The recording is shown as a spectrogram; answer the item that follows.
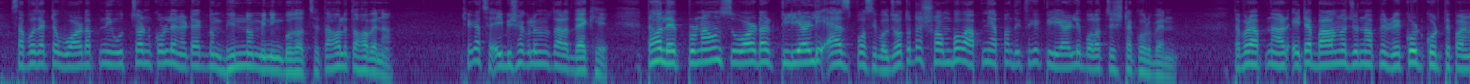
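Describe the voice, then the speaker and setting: Bangladeshi man teaching, a little high-pitched. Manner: explains step by step, checks in with "ঠিক আছে?"; mixes English terms into his explanations. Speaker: IELTS teacher. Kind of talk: online lesson.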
